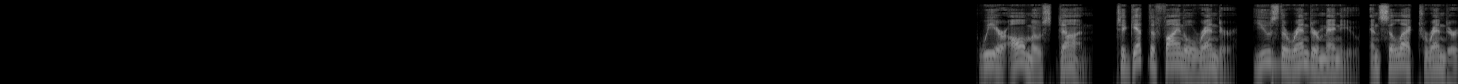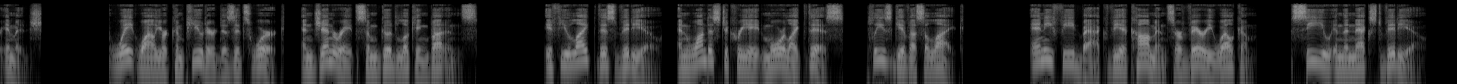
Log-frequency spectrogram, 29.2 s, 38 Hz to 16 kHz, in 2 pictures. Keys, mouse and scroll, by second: 3.3 shift+middle click, 4.9 shift+middle click, 8.1-8.6 scroll up 1, 9.2-9.6 scroll down 1, 9.9-12.8 shift+middle drag, 13.7-14.7 drag, 15.8 click.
